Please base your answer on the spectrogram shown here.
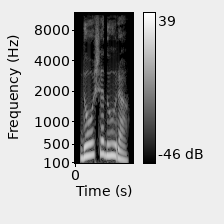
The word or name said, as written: ದುಸ್ತರ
